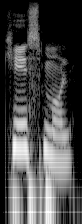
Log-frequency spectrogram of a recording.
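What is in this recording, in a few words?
"kis" plural, Archi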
